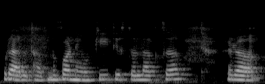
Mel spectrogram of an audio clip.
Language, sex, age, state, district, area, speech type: Nepali, female, 18-30, West Bengal, Darjeeling, rural, spontaneous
